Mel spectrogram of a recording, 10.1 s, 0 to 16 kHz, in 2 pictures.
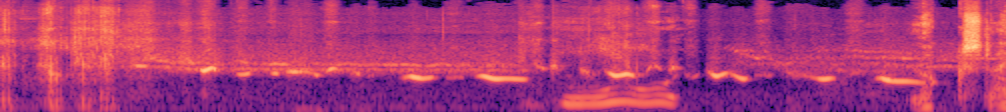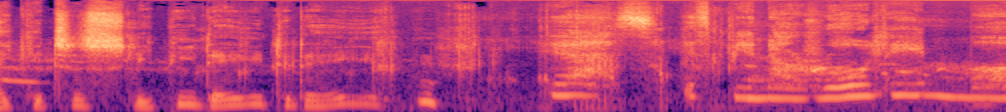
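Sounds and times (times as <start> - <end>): wavering whistling snore: 0.0 - 5.3.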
